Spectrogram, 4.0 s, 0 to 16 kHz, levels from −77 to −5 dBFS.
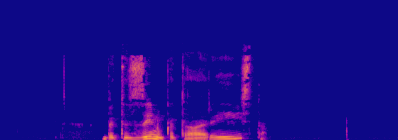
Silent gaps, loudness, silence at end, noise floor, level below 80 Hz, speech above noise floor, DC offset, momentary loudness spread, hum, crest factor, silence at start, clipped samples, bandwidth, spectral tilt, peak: none; -29 LUFS; 1.35 s; -75 dBFS; -74 dBFS; 46 dB; under 0.1%; 11 LU; none; 22 dB; 1.05 s; under 0.1%; 11.5 kHz; -4.5 dB/octave; -10 dBFS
